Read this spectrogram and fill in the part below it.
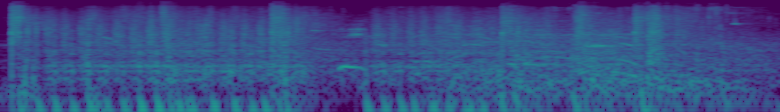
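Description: Rapid automatic gunfire and bursts of shooting in the video game Metro Last Light Redux, loud and continuous with short pauses, while voices shout in the background.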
